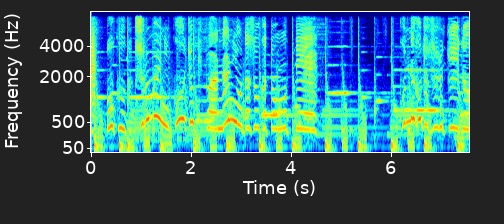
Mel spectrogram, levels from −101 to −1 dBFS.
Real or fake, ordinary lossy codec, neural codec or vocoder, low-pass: real; none; none; 7.2 kHz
